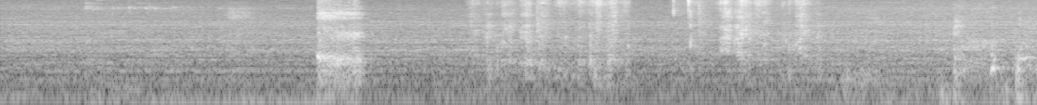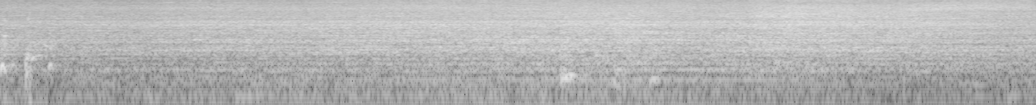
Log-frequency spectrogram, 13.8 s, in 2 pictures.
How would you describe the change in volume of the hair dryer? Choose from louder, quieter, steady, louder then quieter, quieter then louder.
louder.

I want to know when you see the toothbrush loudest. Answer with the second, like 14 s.
5 s.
